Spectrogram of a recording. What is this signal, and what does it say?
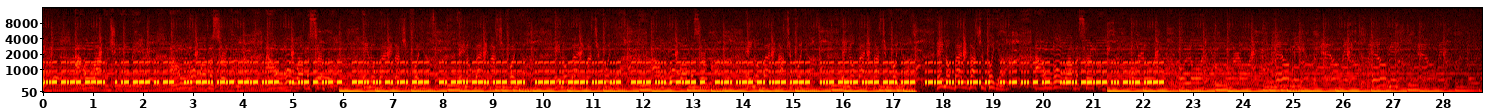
Morse code (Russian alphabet), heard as a keyed tone, machine-sent, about 40 wpm, 470 Hz. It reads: … ЕАОИМ СЗЯЩЮ ИУТУТ ЗСНРО НЗЗВГ ЙИЧФУ ЩХЕЫТ ЦЮНЮЙ ЖЩЮГВ ЯСИФИ ИАСТА ЭЪСЬЙ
